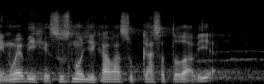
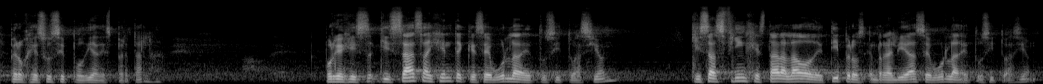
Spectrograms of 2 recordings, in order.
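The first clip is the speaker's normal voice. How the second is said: usual speaking voice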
